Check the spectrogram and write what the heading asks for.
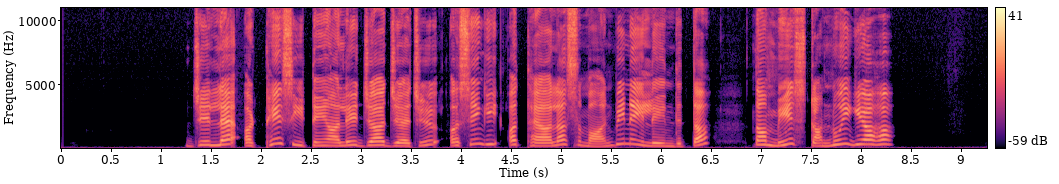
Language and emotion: Dogri, surprised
